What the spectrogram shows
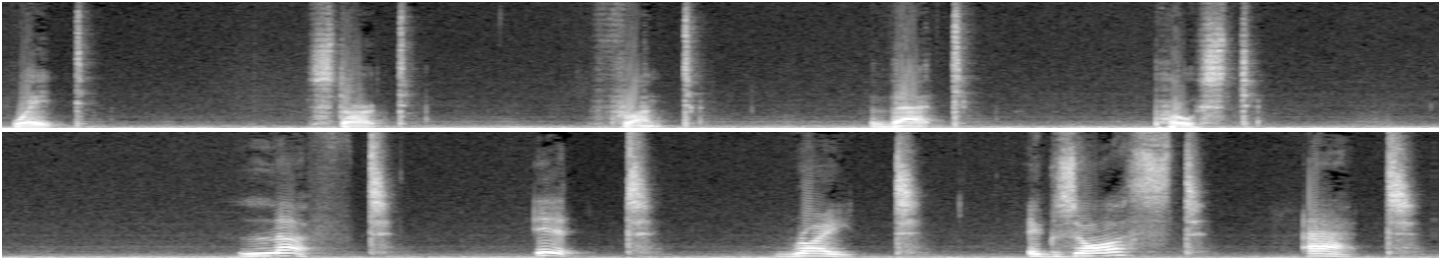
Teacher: the unvoiced T tongue front palatal stop consonant cognate to the D the same staccato springing action as the D drumbeat with no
